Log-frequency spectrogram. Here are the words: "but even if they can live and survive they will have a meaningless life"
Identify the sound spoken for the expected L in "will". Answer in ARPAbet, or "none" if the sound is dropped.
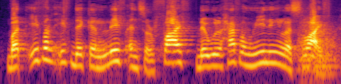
L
